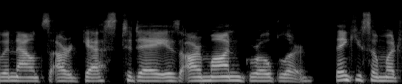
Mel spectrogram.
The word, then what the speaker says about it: Armand: anyone wants to know go ahead yes it's pronounced armand all right so i'm still practicing that's why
